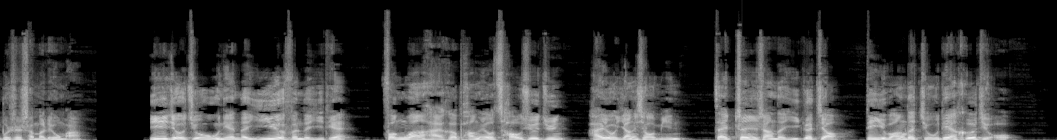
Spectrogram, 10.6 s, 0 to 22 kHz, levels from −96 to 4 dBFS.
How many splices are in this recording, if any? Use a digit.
2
